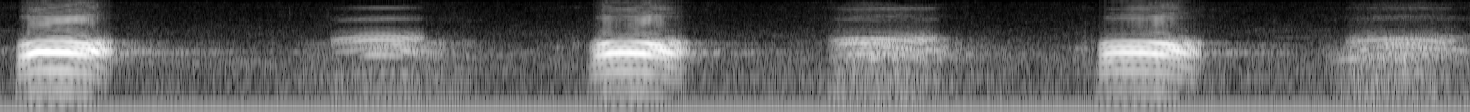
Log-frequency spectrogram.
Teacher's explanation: لاحظ أن الفم يمتلي بهذا الحرف خاء، عندما تنطقه فخمه · Term: يتفخم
